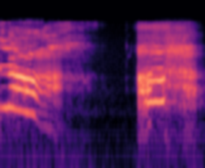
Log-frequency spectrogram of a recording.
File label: Female; baldurs1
